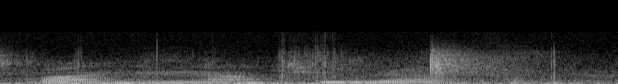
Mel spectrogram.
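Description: A person's voice making two drawn-out, wordless sounds, each lasting a second or two, with a breathy hiss between them and a few faint clicks.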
